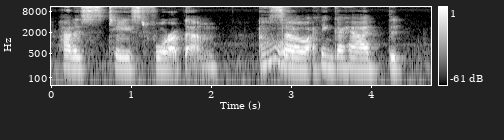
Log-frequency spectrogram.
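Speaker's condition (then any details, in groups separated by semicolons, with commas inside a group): No condition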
